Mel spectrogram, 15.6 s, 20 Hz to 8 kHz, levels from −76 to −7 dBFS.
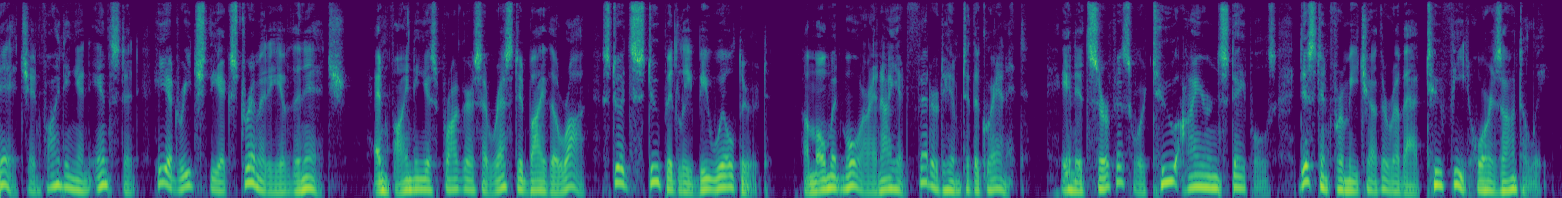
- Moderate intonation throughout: No, wide, 6.2 semitones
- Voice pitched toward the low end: Yes, low, 105 Hz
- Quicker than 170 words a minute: Yes, average, 185 wpm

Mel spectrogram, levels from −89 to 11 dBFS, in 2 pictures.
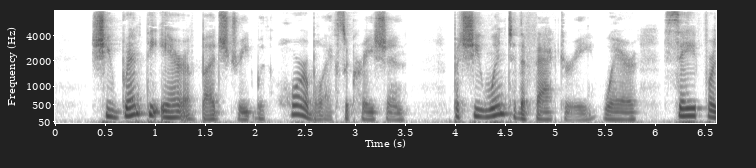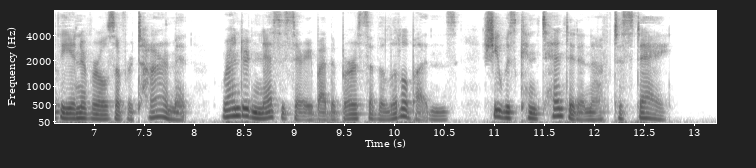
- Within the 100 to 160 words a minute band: No, average, 170 wpm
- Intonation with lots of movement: Yes, wide, 8.6 semitones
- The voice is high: No, low, 125 Hz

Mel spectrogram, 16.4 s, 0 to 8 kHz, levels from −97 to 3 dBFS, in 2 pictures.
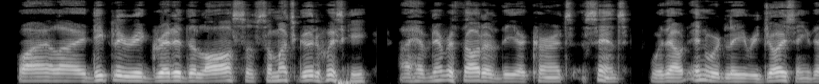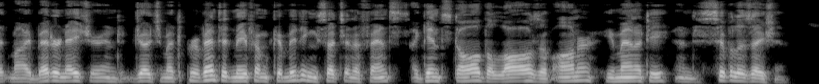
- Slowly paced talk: No, average, 160 wpm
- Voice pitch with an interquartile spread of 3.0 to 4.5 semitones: No, narrow, 2.5 semitones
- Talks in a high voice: No, low, 130 Hz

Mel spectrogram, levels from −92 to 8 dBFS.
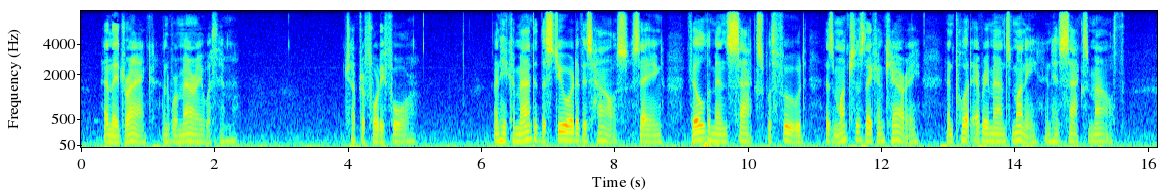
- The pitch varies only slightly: Yes, narrow, 2.3 semitones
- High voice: No, low, 110 Hz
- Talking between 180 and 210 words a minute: No, average, 145 wpm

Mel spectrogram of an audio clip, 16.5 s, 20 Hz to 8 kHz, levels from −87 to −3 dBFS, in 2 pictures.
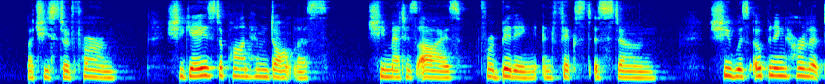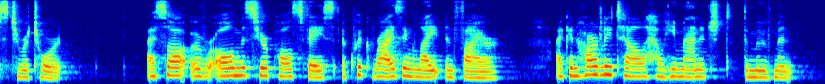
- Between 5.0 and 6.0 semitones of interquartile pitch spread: No, average, 3.3 semitones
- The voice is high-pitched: Yes, high, 200 Hz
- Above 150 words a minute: Yes, average, 170 wpm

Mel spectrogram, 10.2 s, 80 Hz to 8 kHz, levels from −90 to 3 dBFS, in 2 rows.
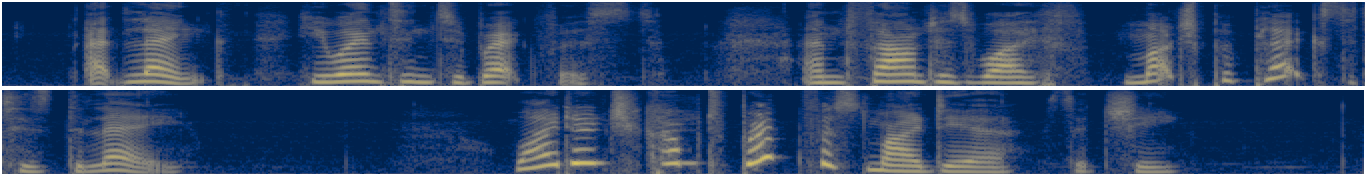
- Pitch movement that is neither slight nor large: Yes, average, 4.9 semitones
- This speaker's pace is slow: No, average, 155 wpm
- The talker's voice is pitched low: No, high, 220 Hz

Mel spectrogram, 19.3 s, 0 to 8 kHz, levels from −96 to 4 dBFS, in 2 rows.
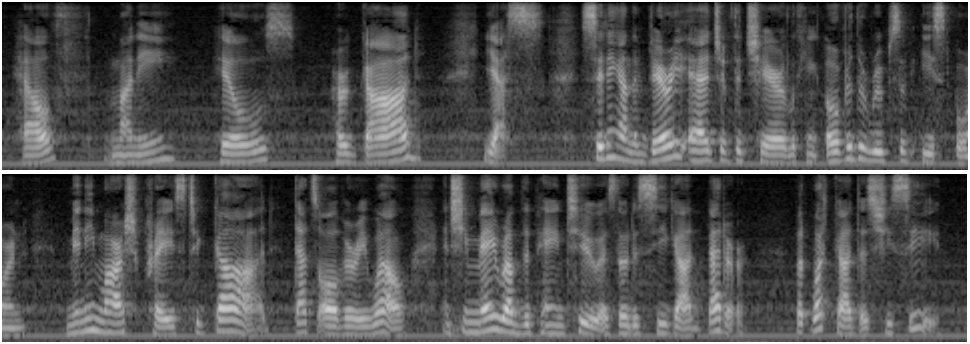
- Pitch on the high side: No, medium, 155 Hz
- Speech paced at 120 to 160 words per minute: Yes, average, 150 wpm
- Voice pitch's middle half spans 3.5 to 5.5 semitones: Yes, average, 4.7 semitones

